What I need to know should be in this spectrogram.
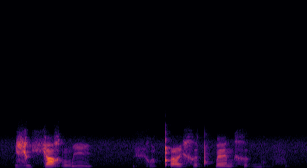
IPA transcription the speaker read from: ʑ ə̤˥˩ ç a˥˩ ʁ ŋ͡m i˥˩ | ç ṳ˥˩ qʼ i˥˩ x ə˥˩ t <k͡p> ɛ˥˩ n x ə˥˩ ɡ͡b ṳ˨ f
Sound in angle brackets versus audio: correct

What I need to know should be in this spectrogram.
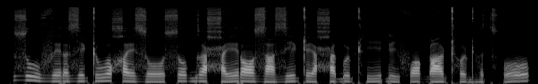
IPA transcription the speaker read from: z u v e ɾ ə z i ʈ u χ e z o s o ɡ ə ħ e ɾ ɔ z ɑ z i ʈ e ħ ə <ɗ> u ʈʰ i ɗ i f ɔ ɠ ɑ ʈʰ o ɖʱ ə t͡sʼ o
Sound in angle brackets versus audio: incorrect: ɠ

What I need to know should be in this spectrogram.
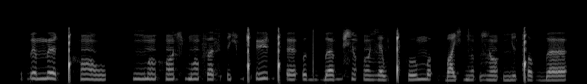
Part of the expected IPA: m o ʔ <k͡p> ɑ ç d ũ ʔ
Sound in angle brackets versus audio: incorrect: ɡ͡b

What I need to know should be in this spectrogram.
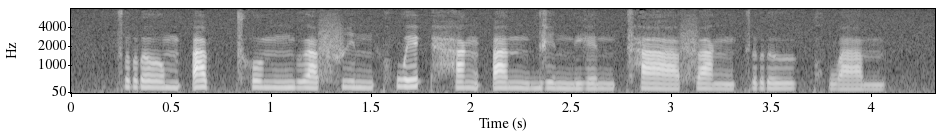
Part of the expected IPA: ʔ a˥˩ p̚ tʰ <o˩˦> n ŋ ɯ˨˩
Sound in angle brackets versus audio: incorrect: o˧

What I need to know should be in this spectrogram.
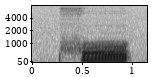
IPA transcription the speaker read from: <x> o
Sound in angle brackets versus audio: correct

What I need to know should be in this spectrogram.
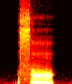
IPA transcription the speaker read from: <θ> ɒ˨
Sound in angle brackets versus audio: incorrect: s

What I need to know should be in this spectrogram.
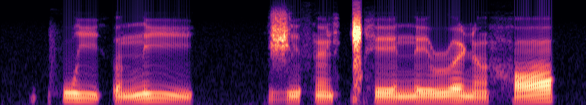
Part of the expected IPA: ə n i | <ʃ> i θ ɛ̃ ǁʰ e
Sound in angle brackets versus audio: incorrect: ʒ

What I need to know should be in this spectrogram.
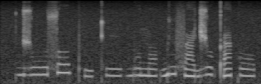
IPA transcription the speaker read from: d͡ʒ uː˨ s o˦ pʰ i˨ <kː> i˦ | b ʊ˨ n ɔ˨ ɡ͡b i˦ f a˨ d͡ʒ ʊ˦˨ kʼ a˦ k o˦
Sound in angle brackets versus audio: incorrect: kʰ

